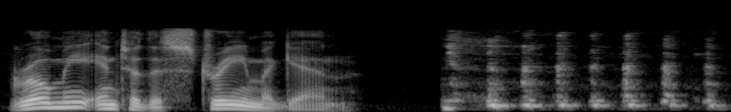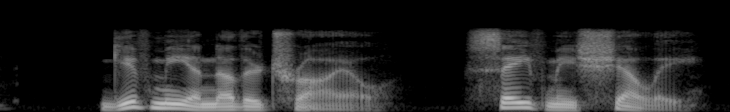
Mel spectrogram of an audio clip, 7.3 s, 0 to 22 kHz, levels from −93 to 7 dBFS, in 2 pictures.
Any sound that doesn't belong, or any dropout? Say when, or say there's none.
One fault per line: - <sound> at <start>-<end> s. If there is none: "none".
- laugh at 2.2-3.8 s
